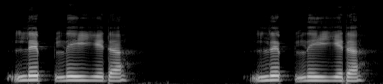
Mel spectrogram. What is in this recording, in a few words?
"lepleyetv", Muscogee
